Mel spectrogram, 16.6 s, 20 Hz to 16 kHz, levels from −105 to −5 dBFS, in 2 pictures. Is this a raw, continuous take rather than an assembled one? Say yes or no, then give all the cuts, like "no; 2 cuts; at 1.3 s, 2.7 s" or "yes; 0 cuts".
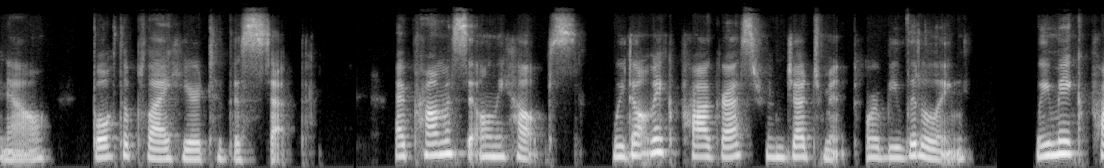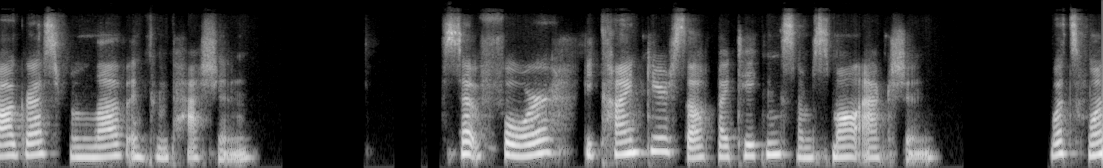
no; 1 cut; at 2.8 s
